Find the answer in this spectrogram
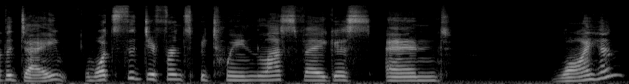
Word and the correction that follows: Wuhan: Is it Wyhan? What happens in Vegas stays in Vegas. Between Las Vegas. I don't get it. Am I missing something? Did I pronounce it wrong? Is where Wuhan.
